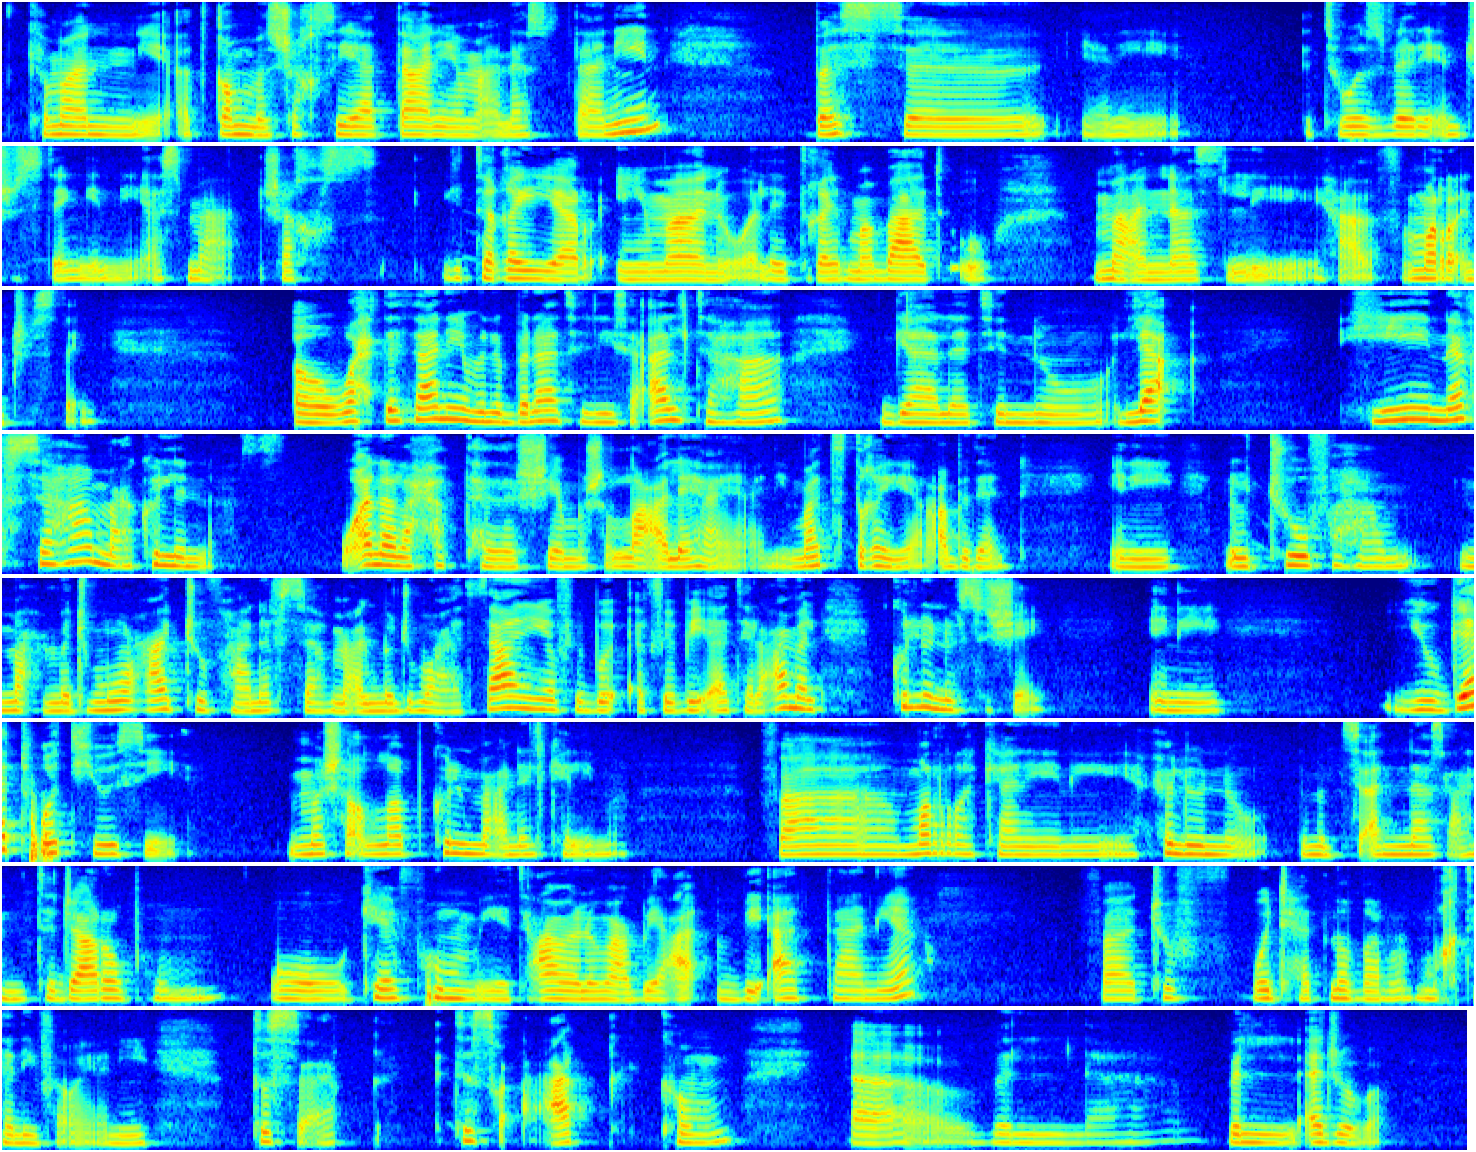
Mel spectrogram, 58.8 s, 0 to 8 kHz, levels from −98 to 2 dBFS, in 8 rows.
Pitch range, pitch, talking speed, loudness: 170-195 Hz, 180 Hz, 110 wpm, -27 LUFS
